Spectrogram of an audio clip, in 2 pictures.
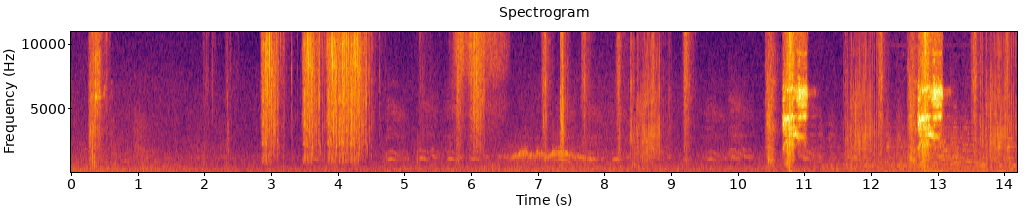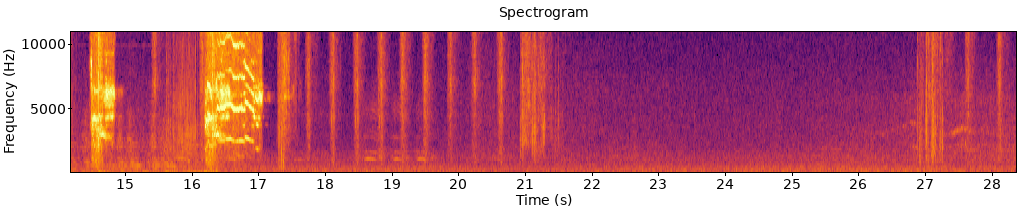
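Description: Footsteps pad softly on grass.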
